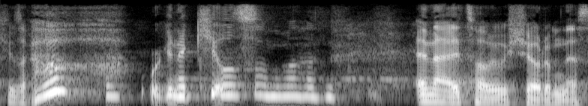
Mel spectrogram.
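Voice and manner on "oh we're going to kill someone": put-on very high, alarmed, panicked freak-out. Retelling how the HR person reacted to new curling irons: imitating someone freaking out. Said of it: "totally freaked out".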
